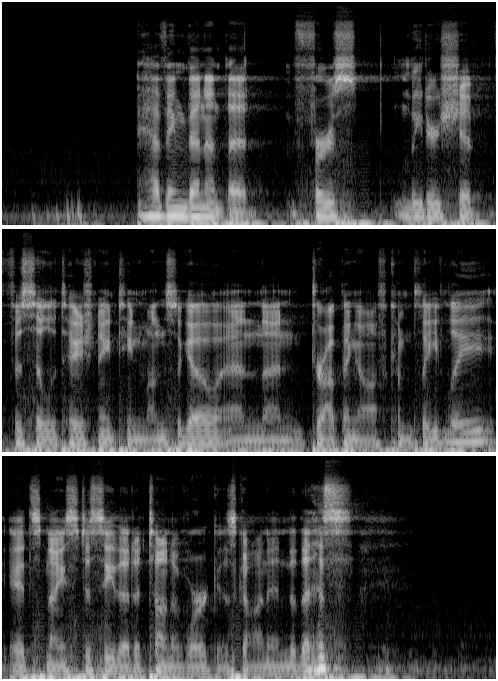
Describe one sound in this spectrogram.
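A man speaks through a microphone in a large room.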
